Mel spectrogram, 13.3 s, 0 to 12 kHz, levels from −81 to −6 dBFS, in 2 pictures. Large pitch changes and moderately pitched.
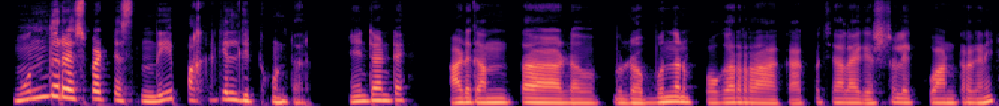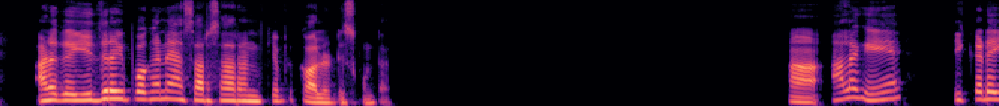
Yes: wide, 7.9 semitones; medium, 160 Hz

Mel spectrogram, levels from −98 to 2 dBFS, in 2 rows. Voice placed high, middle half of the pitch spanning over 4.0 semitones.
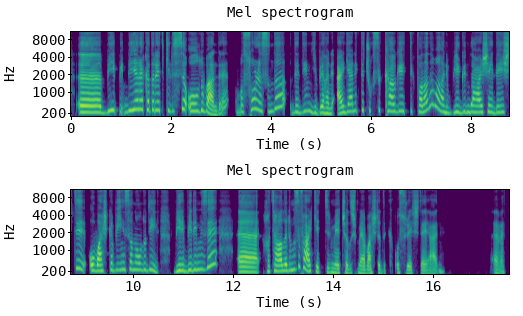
Yes: high, 245 Hz; average, 5.0 semitones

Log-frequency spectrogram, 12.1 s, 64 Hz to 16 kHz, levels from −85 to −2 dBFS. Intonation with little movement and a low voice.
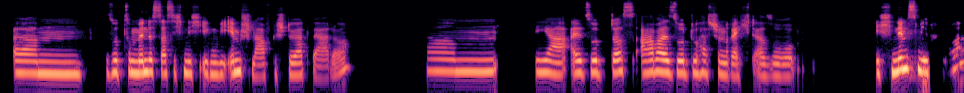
No: narrow, 2.2 semitones; high, 215 Hz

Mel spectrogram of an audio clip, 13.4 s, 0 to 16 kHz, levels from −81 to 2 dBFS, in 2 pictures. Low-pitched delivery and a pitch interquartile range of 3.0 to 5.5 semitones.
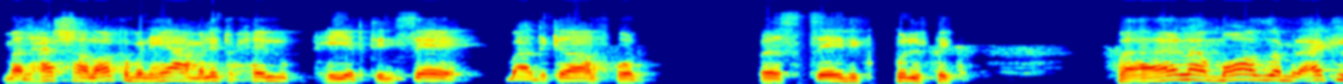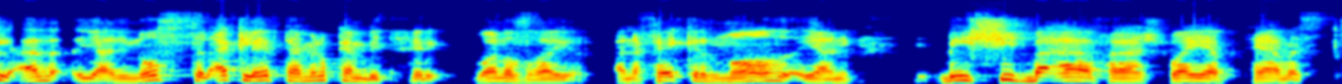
No: medium, 150 Hz; average, 5.0 semitones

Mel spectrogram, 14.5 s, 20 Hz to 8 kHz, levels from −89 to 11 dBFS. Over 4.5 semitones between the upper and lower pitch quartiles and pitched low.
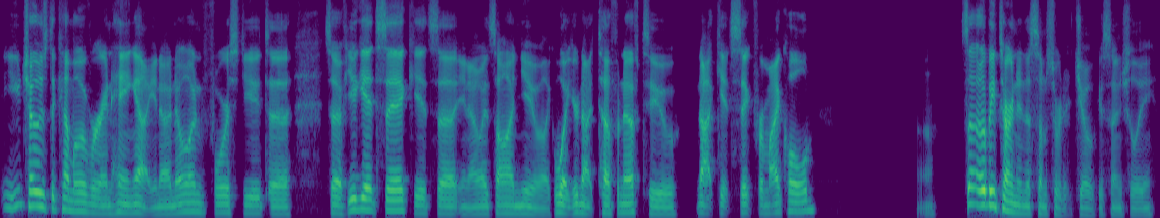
Yes: average, 5.2 semitones; low, 110 Hz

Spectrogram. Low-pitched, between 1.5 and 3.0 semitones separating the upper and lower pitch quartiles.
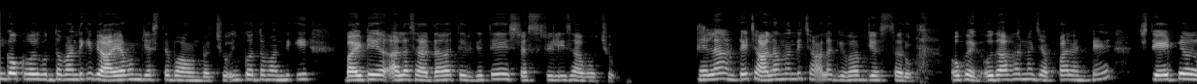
No: high, 215 Hz; narrow, 2.5 semitones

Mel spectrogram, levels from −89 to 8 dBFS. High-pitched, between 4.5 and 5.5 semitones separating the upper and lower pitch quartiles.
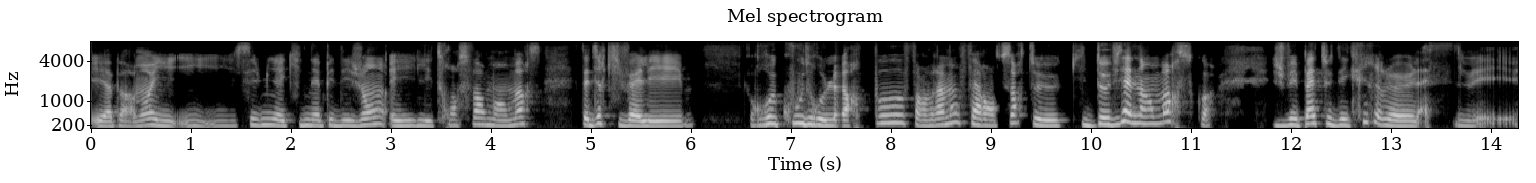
Yes: high, 200 Hz; average, 5.0 semitones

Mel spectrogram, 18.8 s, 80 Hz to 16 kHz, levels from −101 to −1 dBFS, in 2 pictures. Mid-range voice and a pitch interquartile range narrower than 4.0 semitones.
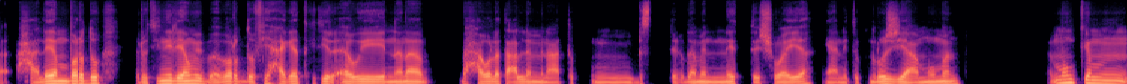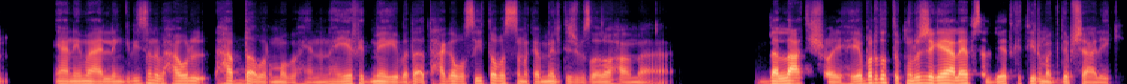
No: low, 105 Hz; average, 3.2 semitones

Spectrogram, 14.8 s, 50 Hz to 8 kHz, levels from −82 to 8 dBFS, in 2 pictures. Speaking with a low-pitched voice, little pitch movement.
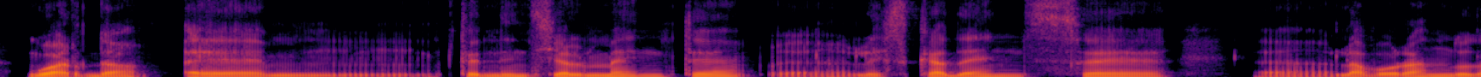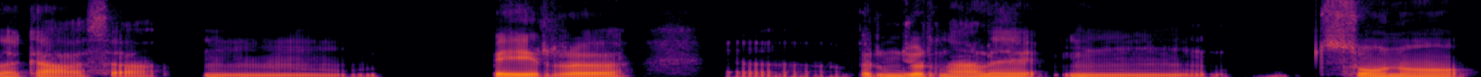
Yes: very low, 80 Hz; narrow, 2.1 semitones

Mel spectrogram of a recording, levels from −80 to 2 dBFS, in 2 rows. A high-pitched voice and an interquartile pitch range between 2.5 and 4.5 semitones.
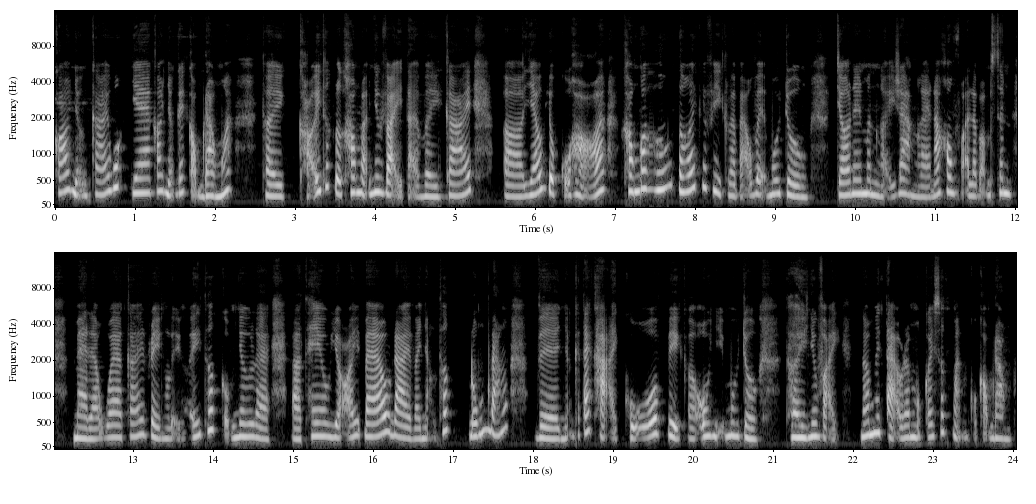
Yes: high, 240 Hz; average, 4.1 semitones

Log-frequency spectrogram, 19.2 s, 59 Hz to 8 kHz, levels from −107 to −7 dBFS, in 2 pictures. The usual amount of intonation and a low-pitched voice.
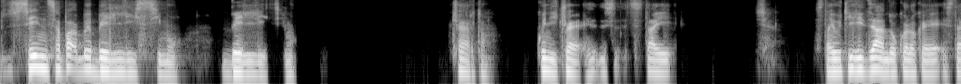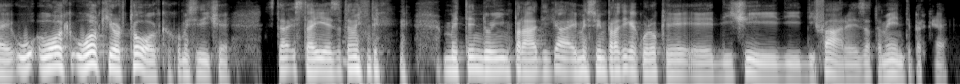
Yes: average, 3.4 semitones; low, 125 Hz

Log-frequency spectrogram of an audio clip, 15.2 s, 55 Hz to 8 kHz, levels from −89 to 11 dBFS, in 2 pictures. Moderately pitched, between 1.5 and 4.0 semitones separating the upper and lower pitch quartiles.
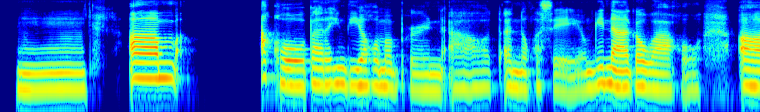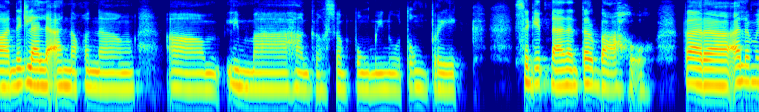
Yes: medium, 165 Hz; average, 2.8 semitones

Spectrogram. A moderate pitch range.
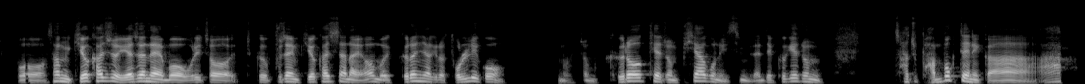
No: wide, 6.3 semitones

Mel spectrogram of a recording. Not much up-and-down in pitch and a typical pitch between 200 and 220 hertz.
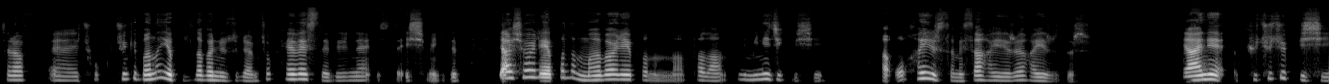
No: average, 4.6 semitones; high, 210 Hz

